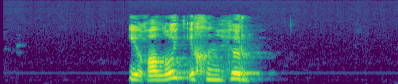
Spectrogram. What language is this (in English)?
Abkhazian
